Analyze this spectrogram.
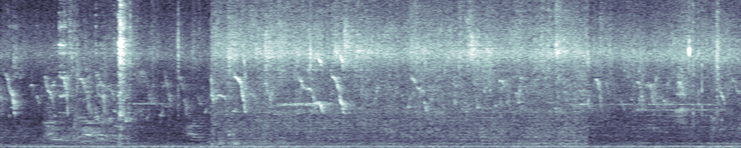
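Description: A few short bird chirps over a steady outdoor hiss, with one sharp click about one and a half seconds in.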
